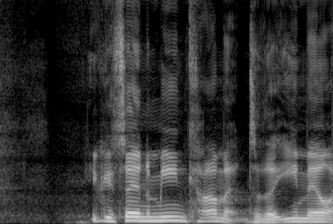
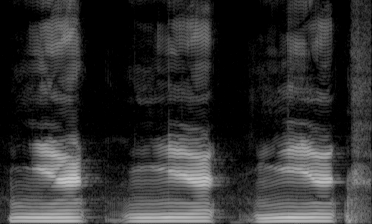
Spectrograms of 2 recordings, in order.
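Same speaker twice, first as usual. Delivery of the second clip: high nasal-free nyeh nyeh nyeh, imitating a dad sawing; three childish mock grunts, pitched up; mock grumble noise; 5 semitones higher, much slower than usual. Dad hacking at the tree, a high mock nyeh sound. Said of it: "He just said".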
